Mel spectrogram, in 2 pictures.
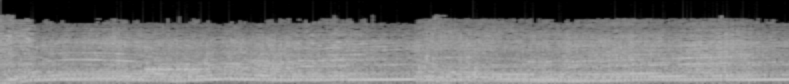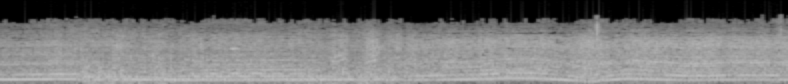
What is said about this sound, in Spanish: es el momento de escuchar el buggy, así suena el buggy de Carlos Checa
